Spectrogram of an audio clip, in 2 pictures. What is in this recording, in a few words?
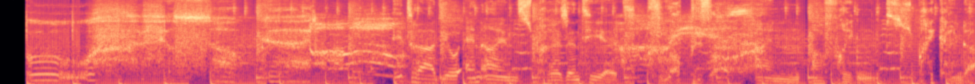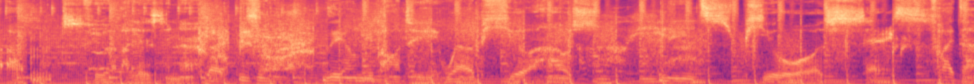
Promo Spot; CHR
